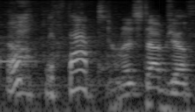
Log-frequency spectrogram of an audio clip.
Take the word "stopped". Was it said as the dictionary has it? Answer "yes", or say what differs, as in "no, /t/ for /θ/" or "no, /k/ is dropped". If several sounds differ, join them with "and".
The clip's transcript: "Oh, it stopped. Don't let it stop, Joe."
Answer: yes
